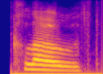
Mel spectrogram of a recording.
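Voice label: "clothed", American English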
